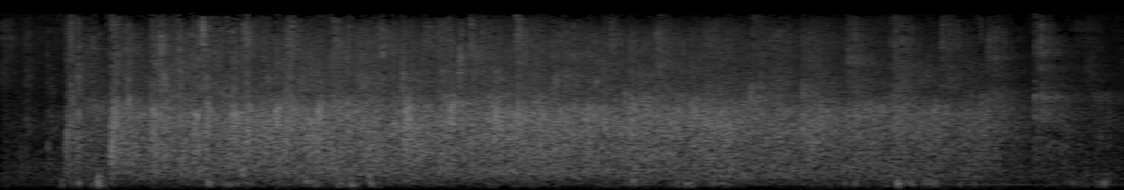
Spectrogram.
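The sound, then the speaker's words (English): A crowd breaks into sustained applause to warmly welcome two missionaries coming up to speak, a dense wash of many hands clapping that swells quickly, holds steady for several seconds, then tapers off at the end. “Would you give them a warm welcome?”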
